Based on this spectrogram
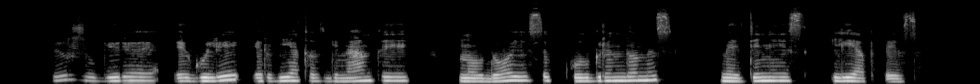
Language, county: Lithuanian, Telšiai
